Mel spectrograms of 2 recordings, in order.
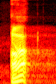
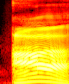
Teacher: ಉದಾಹರಣೆಗೆ ಅ ಎನ್ನುವ ಅಕ್ಷರಕ್ಕೆ ಕನಿಷ್ಠ ಪ್ರಮಾಣದ ಅಳತೆ, ಒಂದು ವೇಳೆ ನಾವು 1 ಸೆಕೆಂಡನ್ನು ತೆಗೆದುಕೊಂಡ್ರೆ ಆ ಅನ್ನತಕ್ಕಂಥ ಸ್ವರಕ್ಕೆ 2 ಸೆಕೆಂಡ್ಗಳನ್ನು ತೆಗೆದುಕೊಳ್ತೀವಿ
